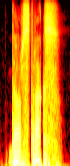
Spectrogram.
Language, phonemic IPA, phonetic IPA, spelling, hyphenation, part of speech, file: Dutch, /daːrˈstrɑks/, [daːrˈstrɑks], daarstraks, daar‧straks, adverb, Nl-daarstraks.ogg
- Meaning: earlier today, a moment ago, a while ago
